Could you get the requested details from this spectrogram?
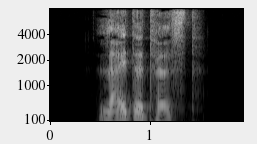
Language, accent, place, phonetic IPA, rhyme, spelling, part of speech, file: German, Germany, Berlin, [ˈlaɪ̯tətəst], -aɪ̯tətəst, leitetest, verb, De-leitetest.ogg
- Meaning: inflection of leiten: 1. second-person singular preterite 2. second-person singular subjunctive II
